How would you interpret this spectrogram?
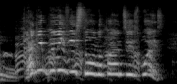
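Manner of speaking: very high, loud squawk of disbelief; incredulous outburst. Retold or imitated. Asking viewers about his endless call, incredulous outburst. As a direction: blurt it out in comic outrage.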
